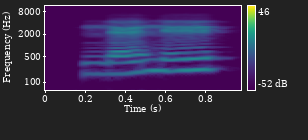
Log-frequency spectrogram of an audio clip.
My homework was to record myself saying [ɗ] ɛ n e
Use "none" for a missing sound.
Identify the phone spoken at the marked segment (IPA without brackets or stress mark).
n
